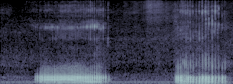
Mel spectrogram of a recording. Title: Snoring English Buldog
